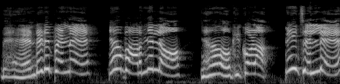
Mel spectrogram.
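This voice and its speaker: A woman's voice: very high voice, very animated, fairly quick, heavy background noise. A woman voicing a protective, stubborn older sister in a cartoon series, speaking firmly and dismissively. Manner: firm, dismissive.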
